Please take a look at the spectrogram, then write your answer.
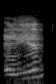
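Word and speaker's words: Ain: Wait, Ayan? How do you spell it?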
